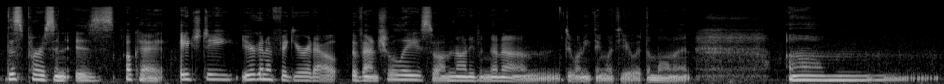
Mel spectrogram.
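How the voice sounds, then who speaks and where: A woman's voice: medium pitch, very animated, moderate pace, vocal fry, dark tone. A woman hosting a casual live commentary stream, explaining things emphatically to viewers and asking rhetorical questions. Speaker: livestream host, YouTube commentator.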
